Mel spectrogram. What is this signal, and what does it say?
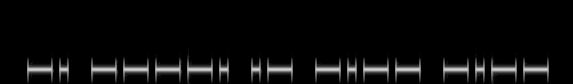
Morse code, heard as a keyed tone, about 15 wpm, 700 Hz. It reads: N9AYY
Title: USA Callsign DE Callsign - 5 Characters - 15wpm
